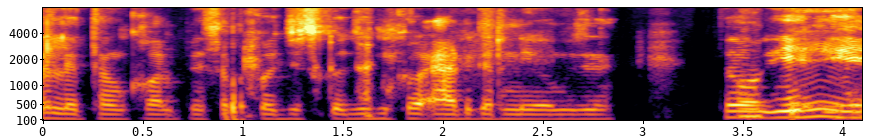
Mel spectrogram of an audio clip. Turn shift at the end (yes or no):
yes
